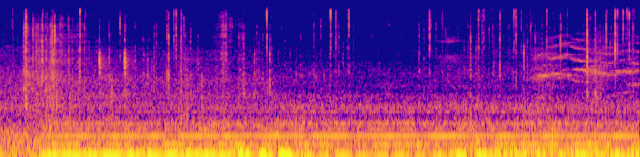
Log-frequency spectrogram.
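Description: Budgerigars pecking and cracking seed from a palm: a scatter of small sharp clicks over a steady low hum.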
